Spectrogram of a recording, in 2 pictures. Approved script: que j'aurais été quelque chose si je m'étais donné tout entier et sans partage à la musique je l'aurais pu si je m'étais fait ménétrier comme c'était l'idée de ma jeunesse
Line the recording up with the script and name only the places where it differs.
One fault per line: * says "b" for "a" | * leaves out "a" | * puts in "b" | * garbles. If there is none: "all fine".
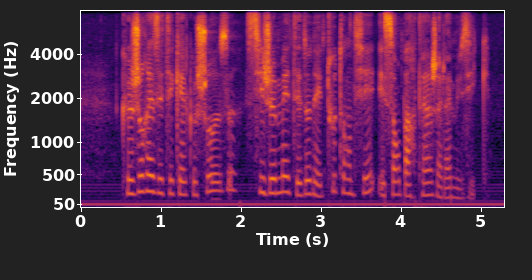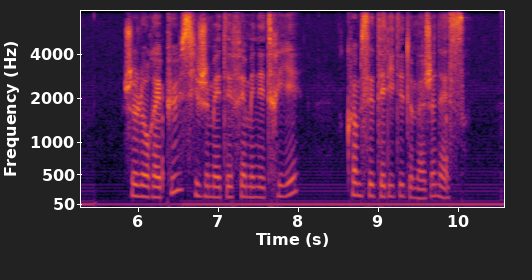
all fine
